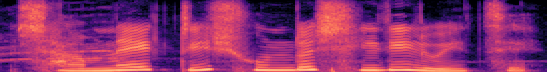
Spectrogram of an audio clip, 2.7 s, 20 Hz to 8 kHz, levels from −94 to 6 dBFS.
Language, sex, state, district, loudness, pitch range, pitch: Bengali, female, West Bengal, Cooch Behar, -12 LUFS, 245-310 Hz, 285 Hz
